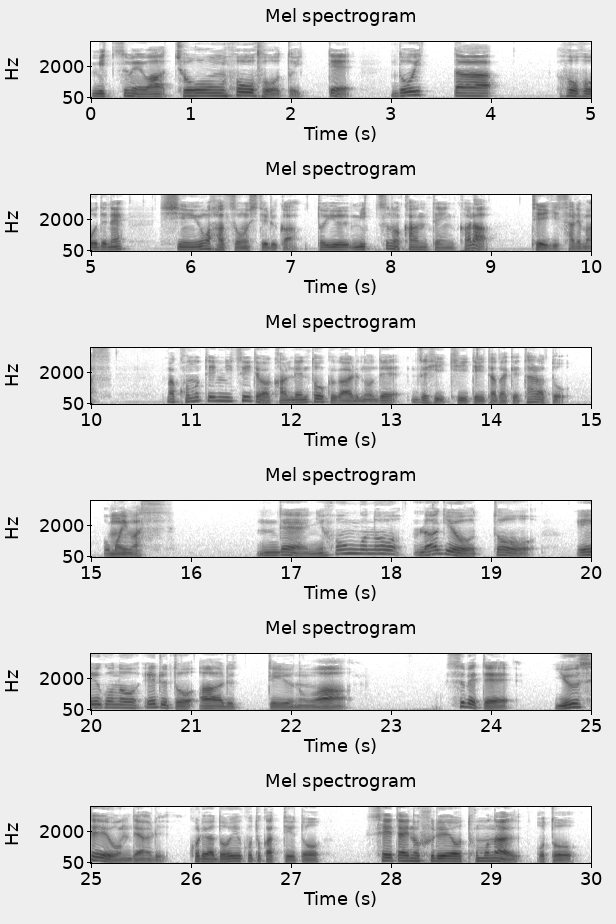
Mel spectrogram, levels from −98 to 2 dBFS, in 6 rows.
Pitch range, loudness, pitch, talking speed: 105-150 Hz, -32 LUFS, 130 Hz, 270 characters per minute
